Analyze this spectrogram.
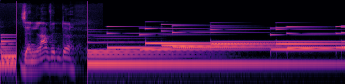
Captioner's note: chimes chiming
